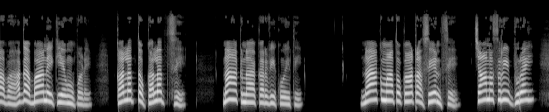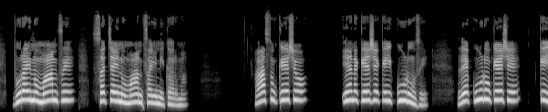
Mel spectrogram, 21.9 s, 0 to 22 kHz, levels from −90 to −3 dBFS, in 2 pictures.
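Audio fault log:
Nothing to log here, as the speech comes through without any technical trouble worth noting.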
